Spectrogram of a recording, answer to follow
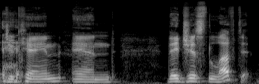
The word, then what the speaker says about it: Duquesne: name is dick Duquesne like the street in culver city that spelled do quiz knee that's pronounced Duquesne and they just loved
